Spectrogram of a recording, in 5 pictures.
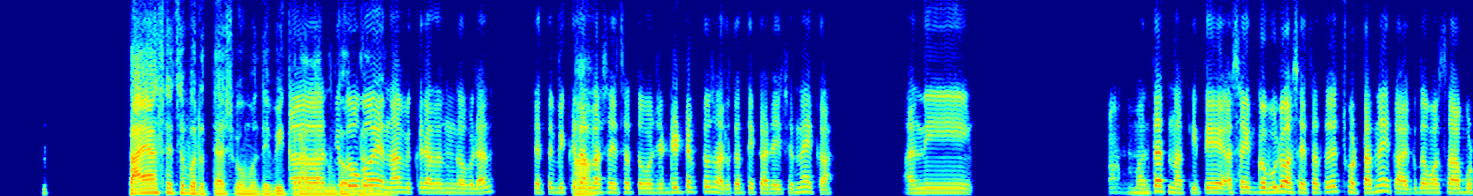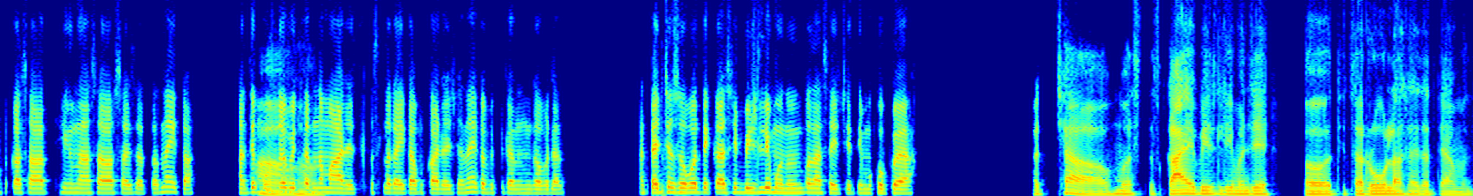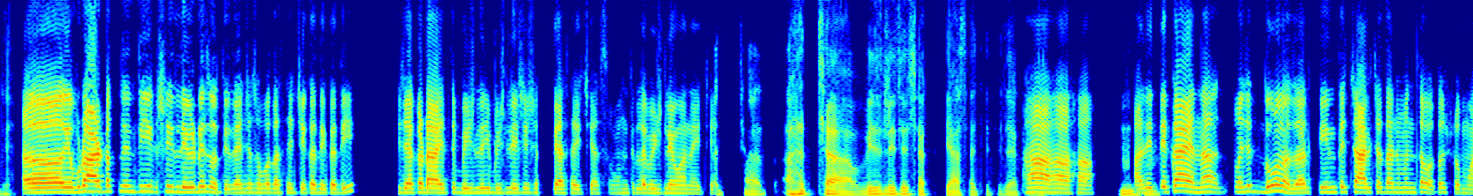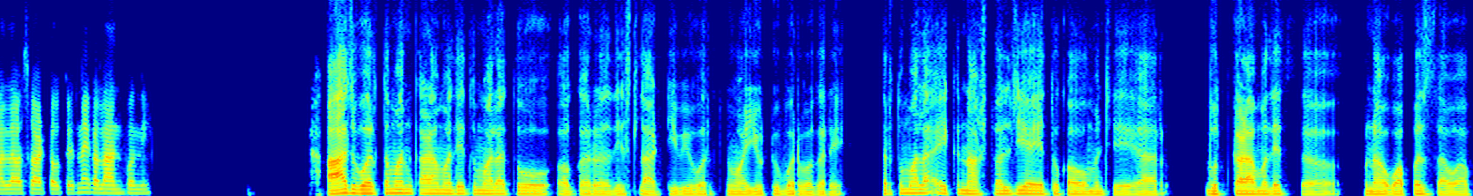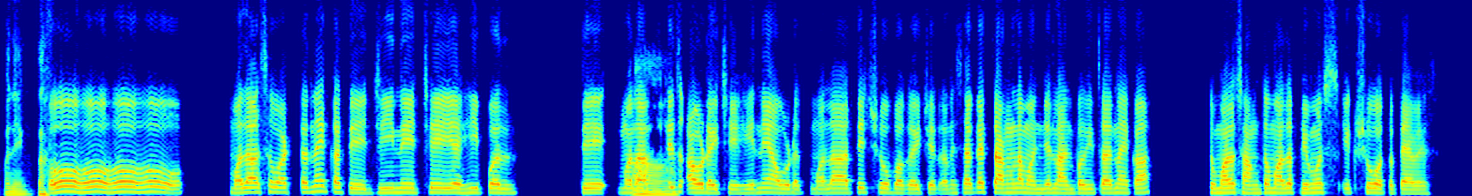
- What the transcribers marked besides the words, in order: other background noise; in English: "डिटेक्टीव"; other noise; in Hindi: "बिजली"; in English: "रोल"; in English: "लेडीज"; in Hindi: "बिजली"; in Hindi: "बिजली"; laughing while speaking: "अच्छा"; in English: "शो"; in Hindi: "अगर"; in English: "नास्टॅल्जिया"; "नॉस्टॅल्जिया" said as "नास्टॅल्जिया"; in Hindi: "वापस"; laughing while speaking: "एकदा"; in Hindi: "यही पल"; in English: "फेमस"
- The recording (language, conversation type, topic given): Marathi, podcast, बालपणी तुमचा आवडता दूरदर्शनवरील कार्यक्रम कोणता होता?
